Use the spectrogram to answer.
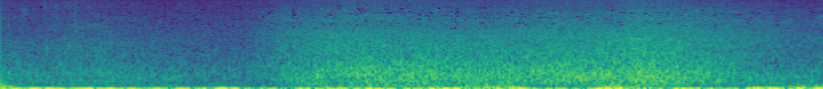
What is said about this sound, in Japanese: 波音だけ流してます。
